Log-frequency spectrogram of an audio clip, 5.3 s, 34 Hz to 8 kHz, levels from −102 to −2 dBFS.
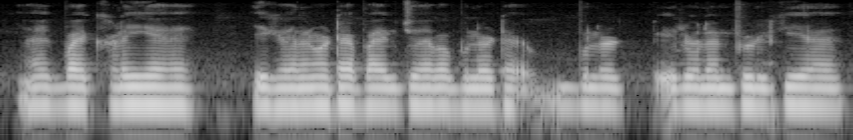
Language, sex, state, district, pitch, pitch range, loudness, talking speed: Hindi, male, Uttar Pradesh, Jalaun, 130 Hz, 130-135 Hz, -25 LUFS, 215 wpm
